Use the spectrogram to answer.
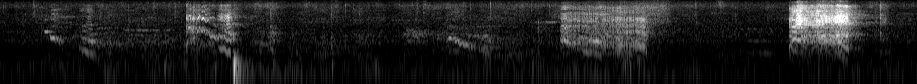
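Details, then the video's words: Alexandrine parakeet chicks kept at home, calling during feeding: thin descending squeaks early on, then two long, harsh, hissing rasps toward the end, the last one loudest. "FEEDING MY ALEXANDRINE PARROT CHICKS"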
